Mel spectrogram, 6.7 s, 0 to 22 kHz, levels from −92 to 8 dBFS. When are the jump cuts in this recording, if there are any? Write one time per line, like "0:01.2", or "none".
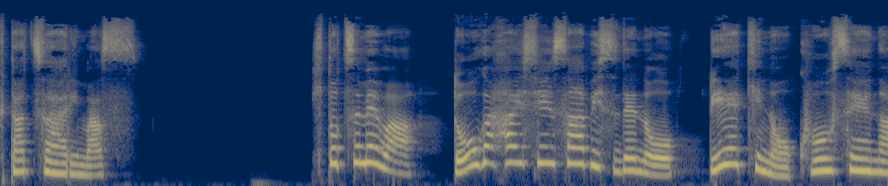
none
